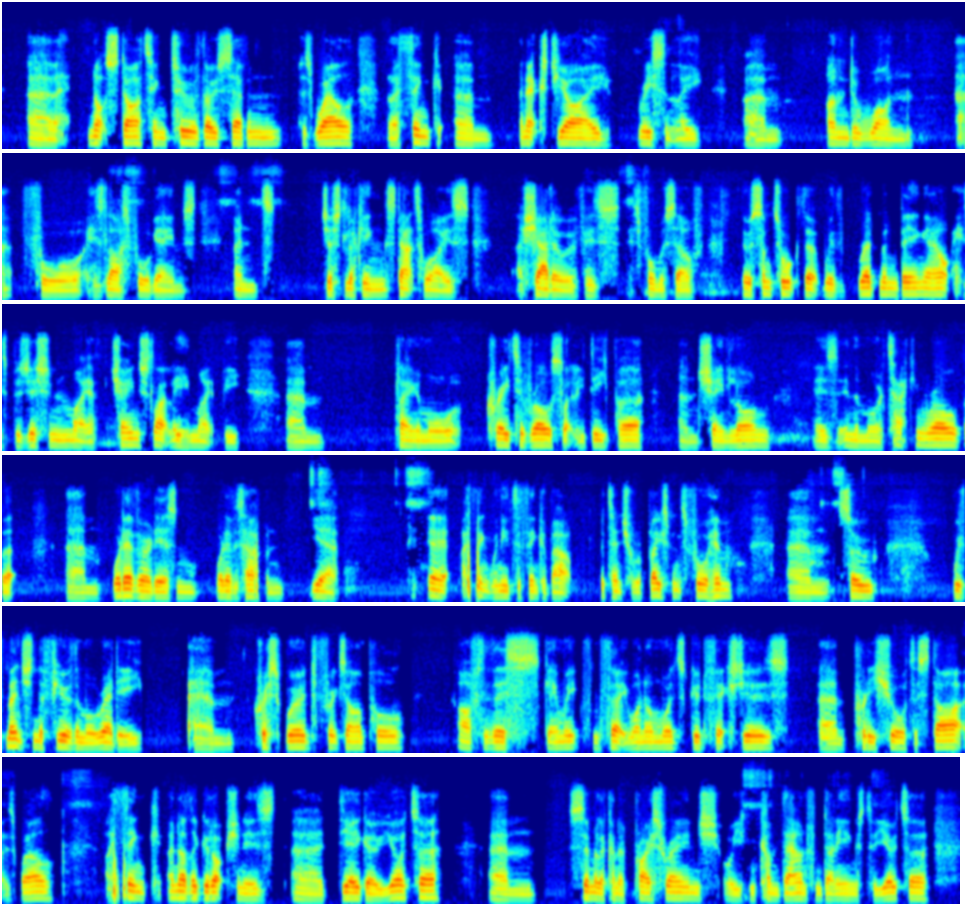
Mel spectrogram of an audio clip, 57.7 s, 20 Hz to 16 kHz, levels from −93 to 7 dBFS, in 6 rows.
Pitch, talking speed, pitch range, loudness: 110 Hz, 155 wpm, 100-120 Hz, -23 LUFS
